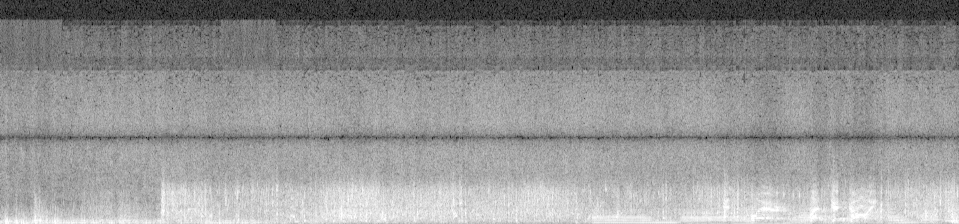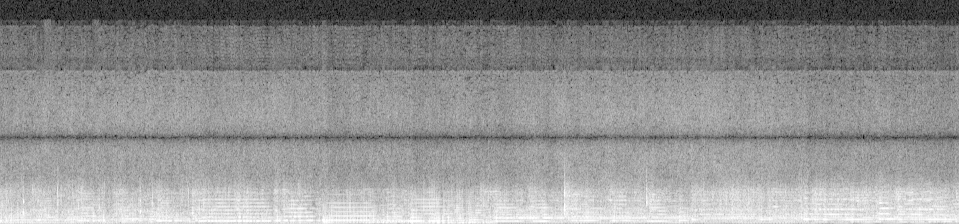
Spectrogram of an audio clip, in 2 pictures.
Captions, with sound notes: (water splashes) (tense brooding music) It's clear. Let's get going. (dramatic music)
